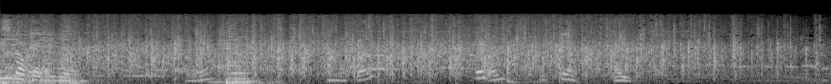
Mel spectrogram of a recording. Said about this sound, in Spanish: Tienen que dejar de aplaudir más rápido para que suene la canción.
